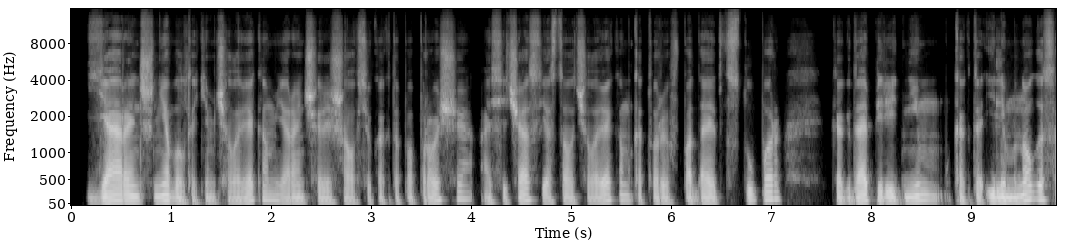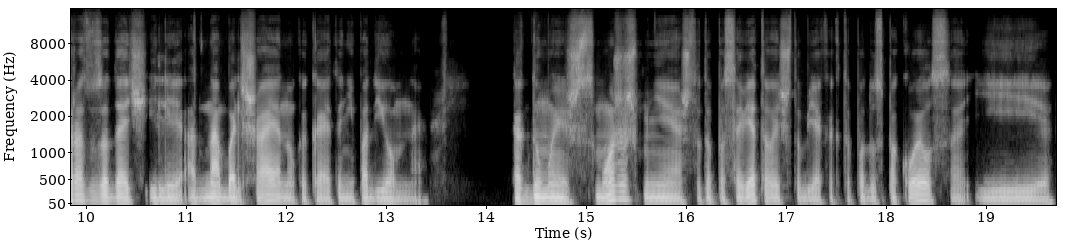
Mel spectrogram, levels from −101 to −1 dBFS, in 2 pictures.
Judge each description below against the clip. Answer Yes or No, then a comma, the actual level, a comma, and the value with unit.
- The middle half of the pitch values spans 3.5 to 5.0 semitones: Yes, average, 4.6 semitones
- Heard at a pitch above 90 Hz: No, very low, 85 Hz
